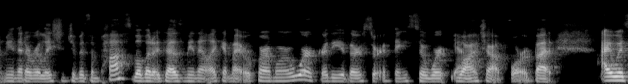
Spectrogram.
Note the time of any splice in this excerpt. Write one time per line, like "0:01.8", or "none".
none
